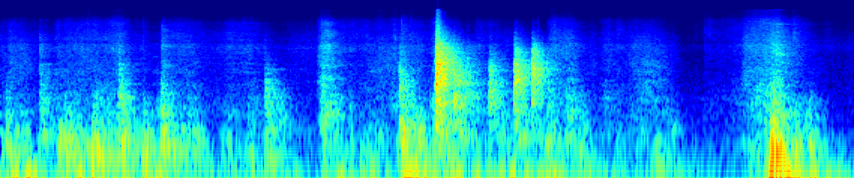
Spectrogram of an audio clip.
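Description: Large corrugated cardboard shipping box being lifted up off its wooden pallet: cardboard scraping and rubbing in a string of strokes, loudest about four and a half seconds in, then a dull thump near the end as it is set down.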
